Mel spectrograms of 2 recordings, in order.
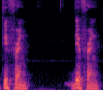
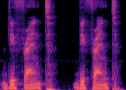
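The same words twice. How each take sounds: First: Different said as "differen"; dropped final T. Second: Different with a crisp final T; pronounced last T. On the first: Teacher shows the English way, different without final T. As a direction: swallow the last T of different. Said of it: "the last T is not pronounced". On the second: Teacher shows Slovak habit, different with sounded T. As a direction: release the T ending different. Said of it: "we always pronounce the last T". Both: Shown as a demonstration.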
